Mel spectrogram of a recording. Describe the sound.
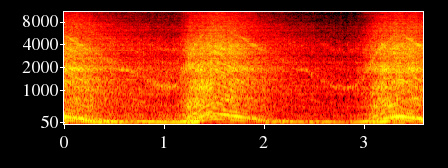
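The engine of a 2021 Triumph Tiger 900 adventure motorcycle revs while riding, swelling loudly twice as the pitch climbs and then settles back between the surges.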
